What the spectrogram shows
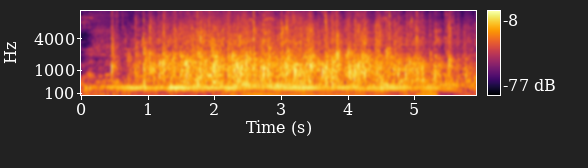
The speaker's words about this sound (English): Give them another clap.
